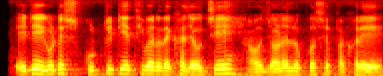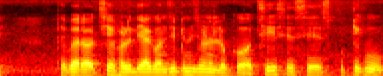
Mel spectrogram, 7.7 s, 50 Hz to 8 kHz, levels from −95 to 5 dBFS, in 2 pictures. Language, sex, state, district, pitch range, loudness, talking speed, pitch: Odia, male, Odisha, Malkangiri, 115-150 Hz, -18 LUFS, 180 wpm, 130 Hz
